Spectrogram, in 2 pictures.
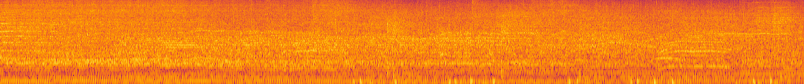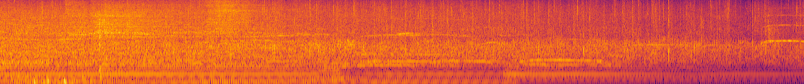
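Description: A live band holds a sustained final chord that fades out gradually, with a few scattered drum hits. The bass drops out near the end, and brief vocal calls rise over the held chord.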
